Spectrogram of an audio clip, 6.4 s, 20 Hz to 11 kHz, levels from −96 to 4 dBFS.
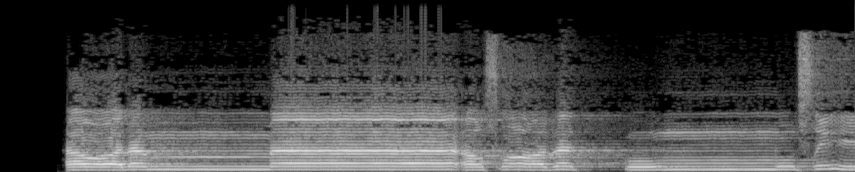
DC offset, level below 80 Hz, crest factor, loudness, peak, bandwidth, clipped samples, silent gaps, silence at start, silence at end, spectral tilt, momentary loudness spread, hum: under 0.1%; -60 dBFS; 14 dB; -13 LUFS; 0 dBFS; 9.4 kHz; under 0.1%; none; 0.5 s; 0 s; -4.5 dB/octave; 11 LU; none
